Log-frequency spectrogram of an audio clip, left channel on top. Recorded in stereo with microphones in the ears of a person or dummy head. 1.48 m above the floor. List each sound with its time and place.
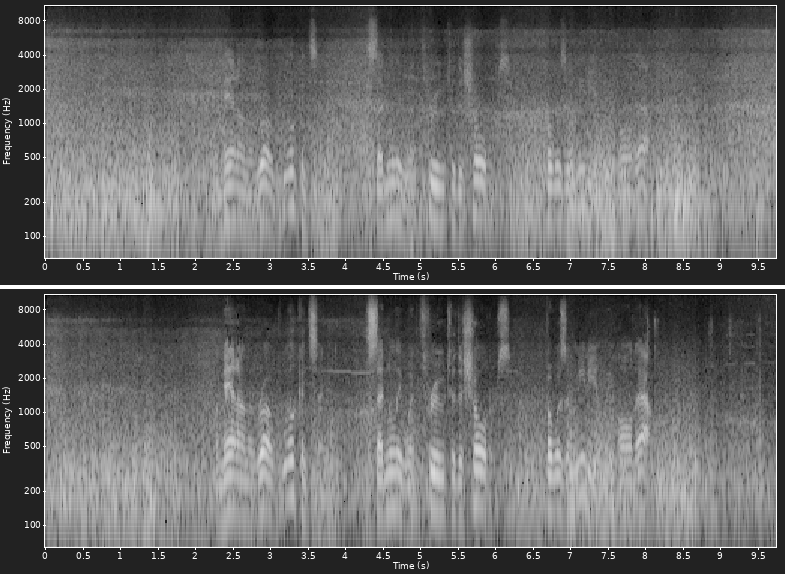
2.3 s a man speaking: 55° right (ahead or behind)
